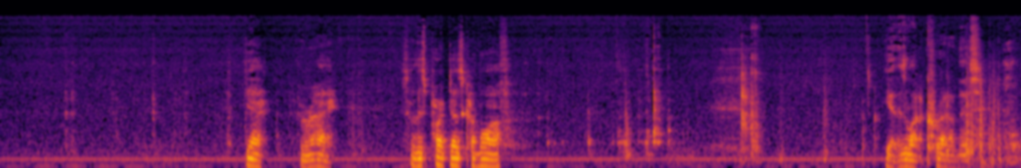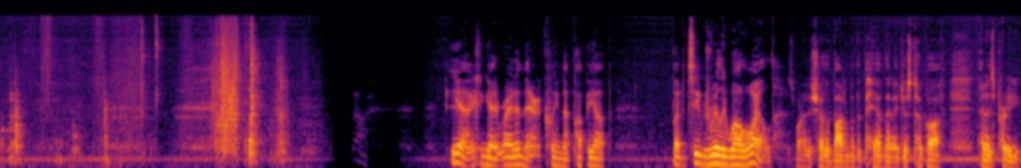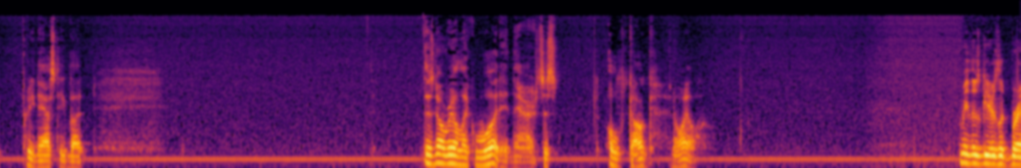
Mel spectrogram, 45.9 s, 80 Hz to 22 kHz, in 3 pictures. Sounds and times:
Speech: 3.7s - 5.1s, 6.0s - 7.7s, 13.2s - 14.8s, 22.0s - 24.5s, 25.4s - 32.0s, 37.0s - 39.0s, 39.6s - 41.3s, 45.0s - 45.9s.

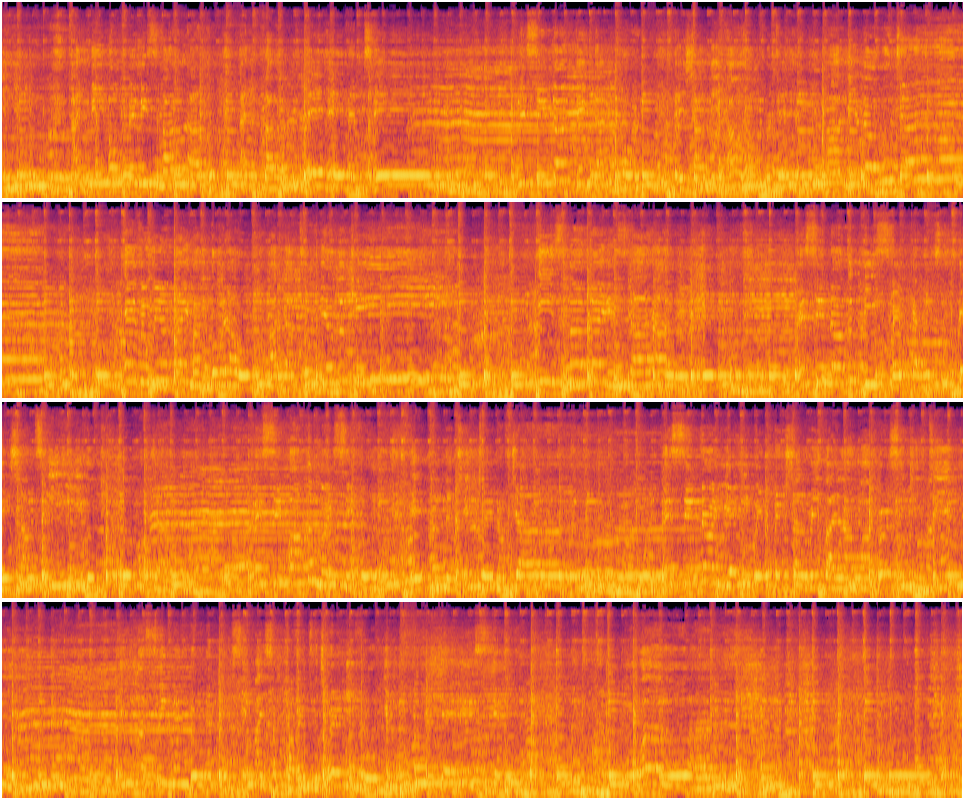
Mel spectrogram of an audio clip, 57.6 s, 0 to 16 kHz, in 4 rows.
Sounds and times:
Music: 0.0s - 57.6s.

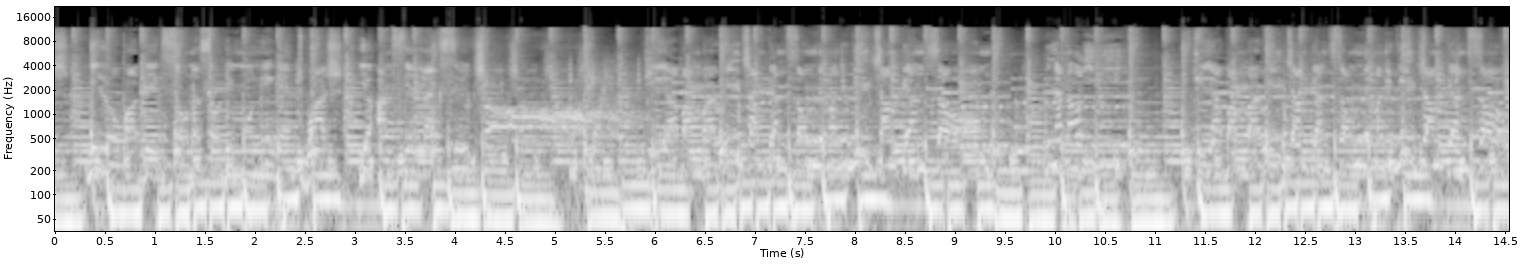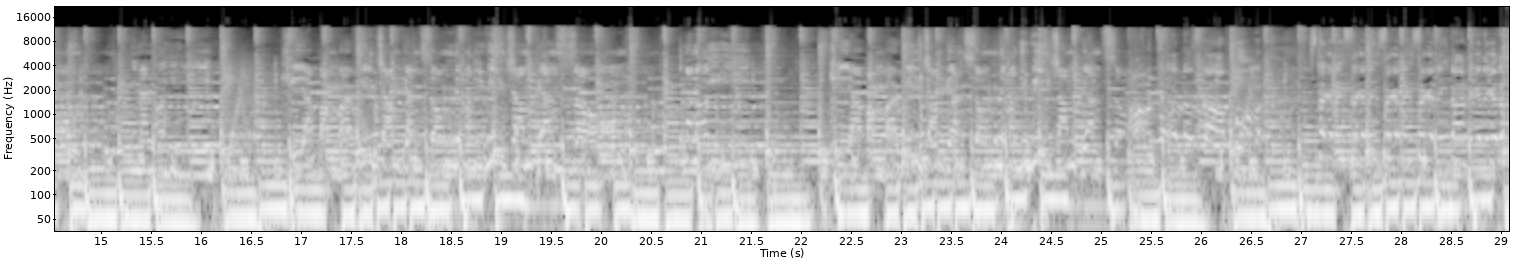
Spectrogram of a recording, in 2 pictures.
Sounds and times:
Music: 0.0s - 29.0s
Sound effect: 4.4s - 6.3s.

